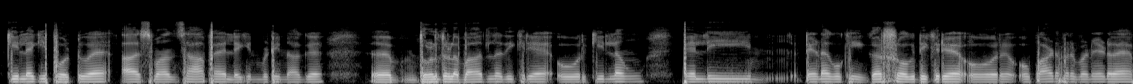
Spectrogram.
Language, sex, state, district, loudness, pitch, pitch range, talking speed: Marwari, male, Rajasthan, Nagaur, -20 LUFS, 125 Hz, 120-125 Hz, 155 wpm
